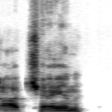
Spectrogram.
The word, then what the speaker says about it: Achane: It's Devin Achane. – Okay. – Achane. It's not Achane. He came out and said that he wants people to pronounce it Achane.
